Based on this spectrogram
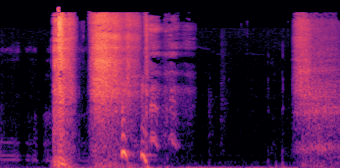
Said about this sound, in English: that's snoring.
